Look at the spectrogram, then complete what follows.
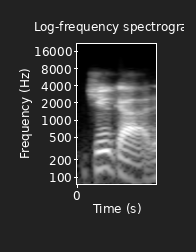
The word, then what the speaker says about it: jugaad: ingenious in many different ways and that's the jugaad is that did i pronounce that right exactly and that's that's actually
